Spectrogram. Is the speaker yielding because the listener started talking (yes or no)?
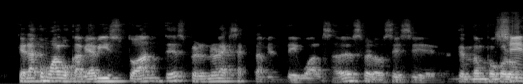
yes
